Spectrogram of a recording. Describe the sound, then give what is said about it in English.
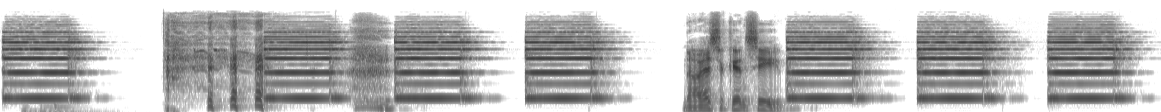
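A loud building fire alarm being tested sounds in repeated harsh electronic pulses, roughly one per second, while a man talks over it. “so they're testing the fire alarm in the building.”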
